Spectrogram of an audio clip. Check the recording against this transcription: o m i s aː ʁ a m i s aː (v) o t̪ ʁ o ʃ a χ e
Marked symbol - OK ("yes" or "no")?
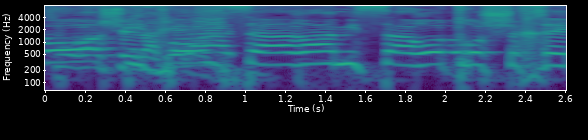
no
